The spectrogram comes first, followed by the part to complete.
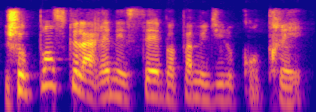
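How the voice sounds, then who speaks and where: A woman speaking at a church women's gathering, giving an animated testimony that acts out quoted dialogue and puts questions straight to the audience. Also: on the low side, a little fast, breathy edge, highs cut off.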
